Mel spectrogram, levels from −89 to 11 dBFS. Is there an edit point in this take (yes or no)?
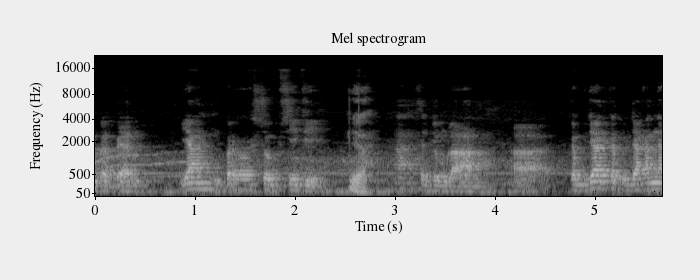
yes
